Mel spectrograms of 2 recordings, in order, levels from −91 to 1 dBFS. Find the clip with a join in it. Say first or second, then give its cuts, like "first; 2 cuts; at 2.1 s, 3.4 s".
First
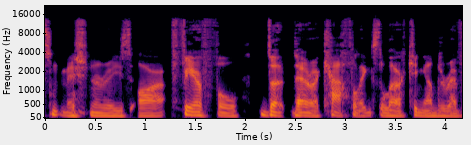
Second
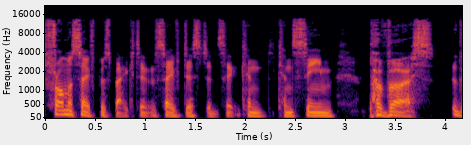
first; 2 cuts; at 1.0 s, 2.0 s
